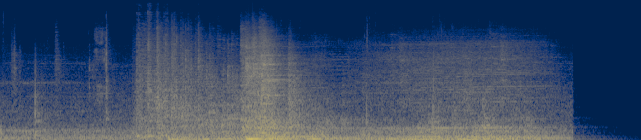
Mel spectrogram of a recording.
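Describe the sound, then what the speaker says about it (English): An elevator in The Stanley Parable rumbles and creaks as it descends, a loud mechanical grinding that swells around the middle, holds steady, then cuts off abruptly into silence. "The elevator raced downward, plummeting towards an unknown fate."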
